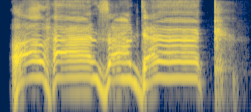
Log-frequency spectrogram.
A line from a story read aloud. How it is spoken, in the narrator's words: cried over the crashing of the waves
